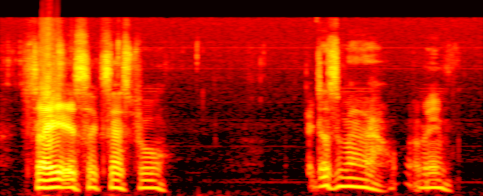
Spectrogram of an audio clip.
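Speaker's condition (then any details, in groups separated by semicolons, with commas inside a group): Cerebral palsy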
